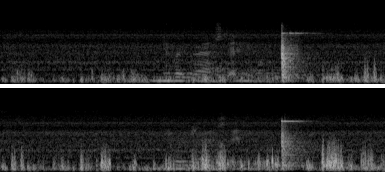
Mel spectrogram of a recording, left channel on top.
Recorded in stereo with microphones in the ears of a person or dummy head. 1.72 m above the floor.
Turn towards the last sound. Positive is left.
turn(degrees=35)  # may be behind; listen again after turning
